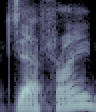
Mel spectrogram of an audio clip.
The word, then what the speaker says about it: Zafrani: Zafrani, did I say that Yeah, correctly? Pronounce it Zafrani.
